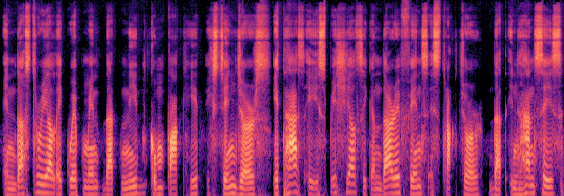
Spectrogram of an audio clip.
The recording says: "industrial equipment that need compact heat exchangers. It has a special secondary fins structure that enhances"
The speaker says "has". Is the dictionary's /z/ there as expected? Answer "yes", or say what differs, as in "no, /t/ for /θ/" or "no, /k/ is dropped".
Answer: no, /s/ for /z/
